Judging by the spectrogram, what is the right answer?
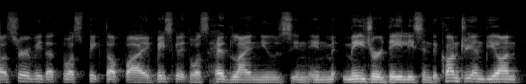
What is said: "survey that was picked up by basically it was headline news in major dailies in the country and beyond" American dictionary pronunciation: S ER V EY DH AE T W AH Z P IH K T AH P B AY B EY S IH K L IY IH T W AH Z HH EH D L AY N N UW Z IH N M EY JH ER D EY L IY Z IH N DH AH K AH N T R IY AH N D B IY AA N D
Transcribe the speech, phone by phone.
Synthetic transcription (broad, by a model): S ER V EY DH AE T W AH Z P IH K T AH P B AY B EY S IH K L IY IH T W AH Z HH EH D L AY N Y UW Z IH N M EY JH ER D EY L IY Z IH N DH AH K AH N T R IY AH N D B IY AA N D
